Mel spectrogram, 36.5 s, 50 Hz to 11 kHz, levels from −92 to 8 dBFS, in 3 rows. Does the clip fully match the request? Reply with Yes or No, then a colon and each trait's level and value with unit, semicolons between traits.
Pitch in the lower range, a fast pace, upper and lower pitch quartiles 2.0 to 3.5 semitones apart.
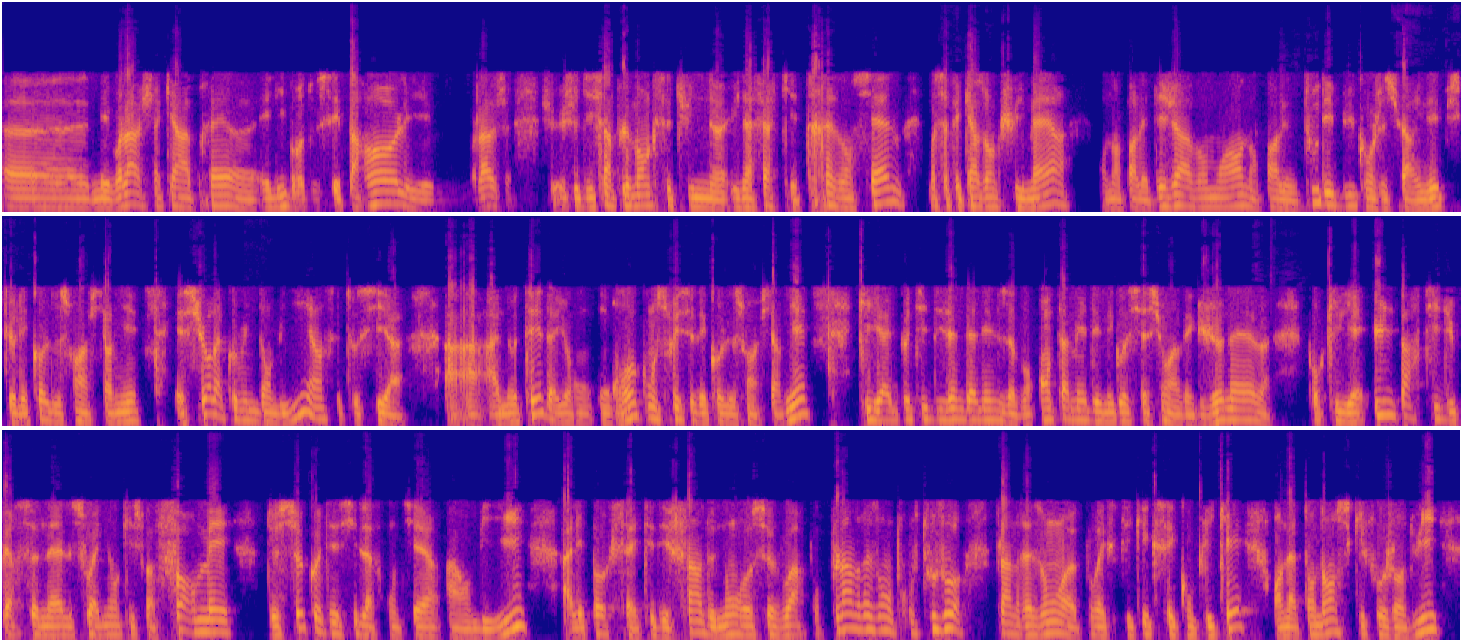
No: low, 110 Hz; fast, 230 wpm; average, 4.0 semitones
